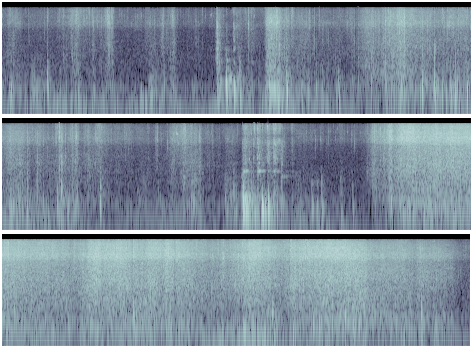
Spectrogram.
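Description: Scattered scuffs and knocks as snow and boards are cleared off a plastic tarp, then, about eight seconds in, a steady rustling hiss as the tarp is dragged and pulled off the insulation.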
